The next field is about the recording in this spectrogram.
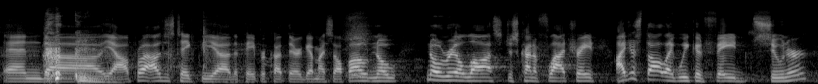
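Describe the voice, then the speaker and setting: Chill day trader dude rambling about his trades, lots of ums, kinda high voice. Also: normal speed, hardly any pauses, sharp tone. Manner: laid-back, rambling, lots of fillers. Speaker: day trader on a live show. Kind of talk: live trading commentary.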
